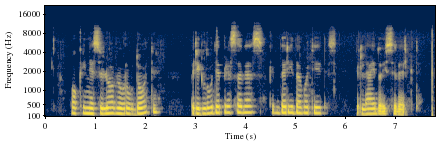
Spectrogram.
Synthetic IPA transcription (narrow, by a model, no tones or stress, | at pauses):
oːkɐɪnʲɛsʲɪlʲoːʋʲɛʊɾɐʊd̪oːt̪ʲɪ | pʲɾʲɪɡlˠɐʊd̪ʲeːpʲɾʲiɛsɐʋʲæːskɐɪp̚d̪ɐɾʲiːd̪ɐʋoːt̪ʲeːt̪ʲɪ̥s | ɪɾlʲɛɪd̪o̰ːɪ̰ʃsʲɪʋʲɛɾʲkt̪ʲɪ̥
